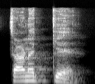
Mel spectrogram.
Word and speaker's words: चाणक्य: दूसरी बार बोल दूंगा चाणक्य और यह की आवाज पर जोर पड़ेगा पर चाणक्य तो यह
